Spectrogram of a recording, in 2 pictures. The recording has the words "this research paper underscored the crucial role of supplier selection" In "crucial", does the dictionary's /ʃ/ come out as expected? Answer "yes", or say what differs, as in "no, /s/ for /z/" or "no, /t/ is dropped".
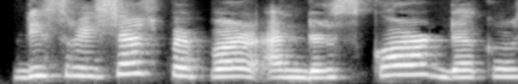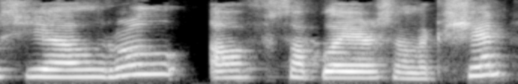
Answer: no, /s/ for /ʃ/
